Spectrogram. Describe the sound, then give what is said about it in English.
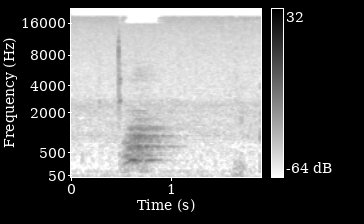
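A single short dog bark rings out, fairly quiet, followed by a fainter yelp-like sound near the end. No one speaks. “I'm going to listen to my dogs bark.”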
